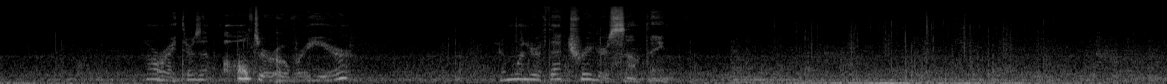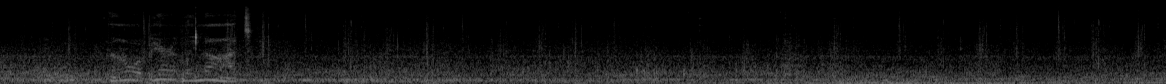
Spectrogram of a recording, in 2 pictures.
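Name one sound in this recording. Magic spells crackle and hum steadily from both hands.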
